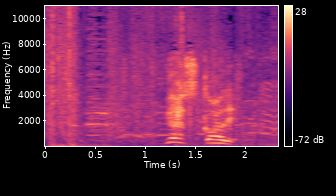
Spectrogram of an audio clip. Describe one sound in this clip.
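A walker machine fires its guns with loud zaps.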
